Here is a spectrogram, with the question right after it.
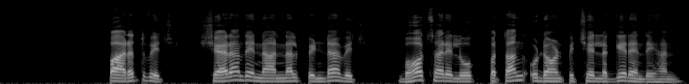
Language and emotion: Punjabi, neutral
